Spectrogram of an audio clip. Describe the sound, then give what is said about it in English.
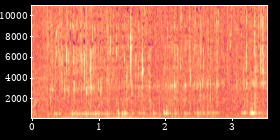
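Holy well water in Eastbourne pours through a filter in a steady, trickling stream for a few seconds, with a faint hollow ringing tone and soft gurgles. It is fairly quiet, with no voices. “So now I've got this amazing filter.”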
